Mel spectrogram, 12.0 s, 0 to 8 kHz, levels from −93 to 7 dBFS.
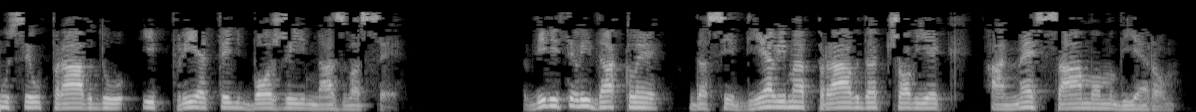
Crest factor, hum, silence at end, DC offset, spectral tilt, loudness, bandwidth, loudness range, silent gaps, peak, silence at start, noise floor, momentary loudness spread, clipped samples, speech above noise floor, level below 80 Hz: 16 dB; none; 0.25 s; under 0.1%; -9.5 dB/octave; -23 LUFS; 5.8 kHz; 4 LU; 4.37-5.21 s, 9.74-9.81 s; -6 dBFS; 0 s; under -90 dBFS; 9 LU; under 0.1%; over 68 dB; -52 dBFS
